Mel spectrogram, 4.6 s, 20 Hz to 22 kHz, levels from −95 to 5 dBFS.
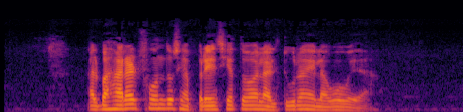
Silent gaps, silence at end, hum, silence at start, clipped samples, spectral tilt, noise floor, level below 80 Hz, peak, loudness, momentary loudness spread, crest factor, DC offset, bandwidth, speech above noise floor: none; 0.95 s; none; 0.5 s; under 0.1%; -6.5 dB/octave; -63 dBFS; -60 dBFS; -4 dBFS; -24 LUFS; 10 LU; 22 dB; under 0.1%; 9.6 kHz; 39 dB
